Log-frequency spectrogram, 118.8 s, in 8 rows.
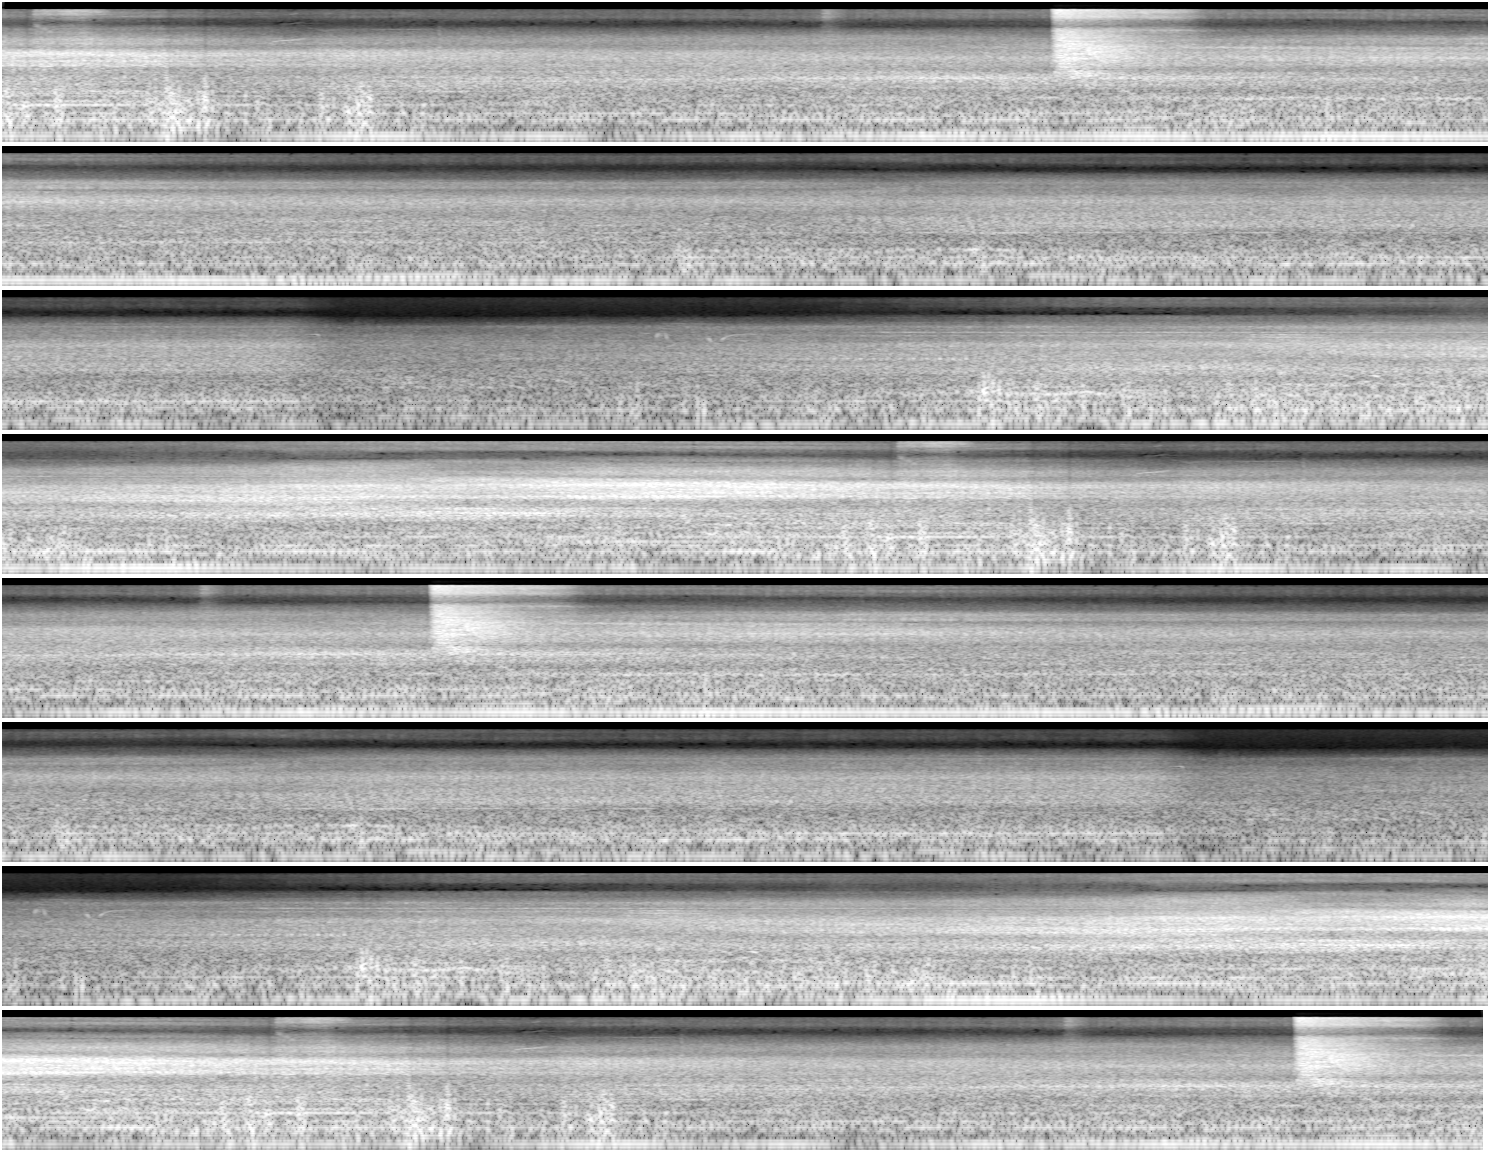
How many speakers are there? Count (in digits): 0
